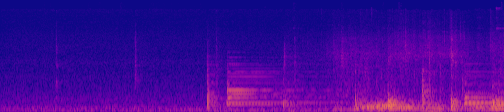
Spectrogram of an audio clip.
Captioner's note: clock ticking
